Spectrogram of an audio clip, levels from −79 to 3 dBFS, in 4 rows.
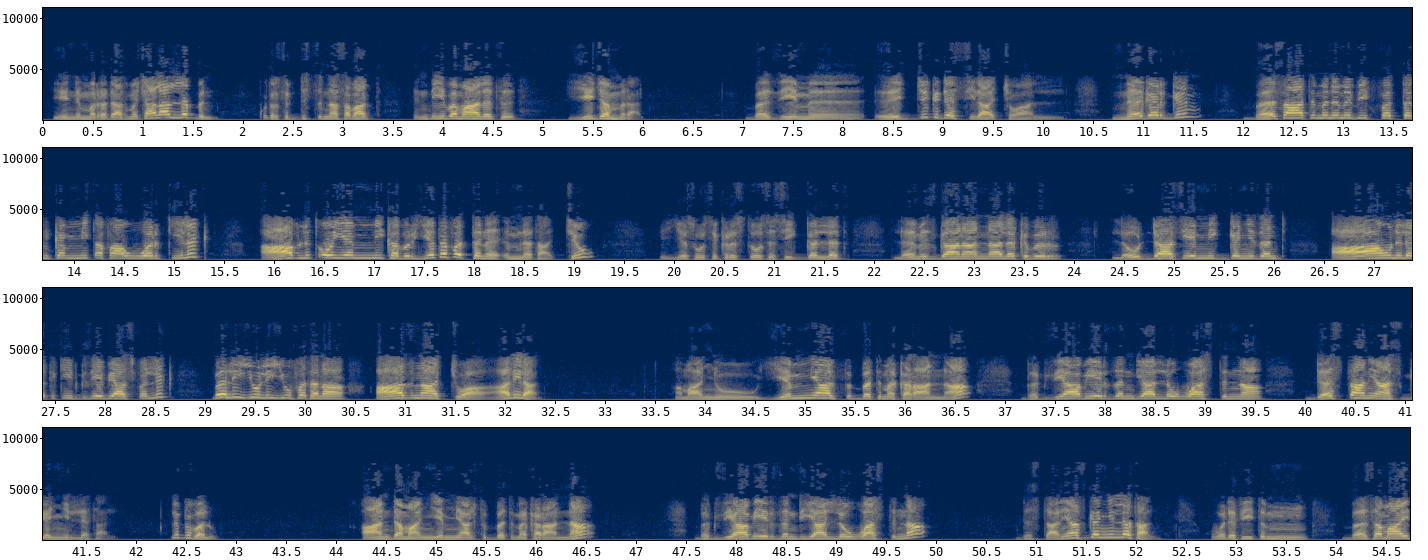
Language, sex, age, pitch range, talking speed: Amharic, male, 40-59, 150-225 Hz, 70 wpm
